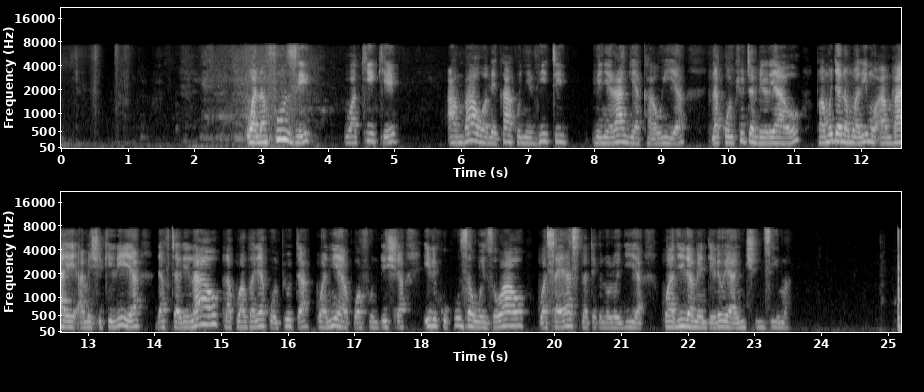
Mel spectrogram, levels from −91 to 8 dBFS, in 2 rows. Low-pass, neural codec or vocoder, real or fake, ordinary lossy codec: 7.2 kHz; none; real; AAC, 32 kbps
